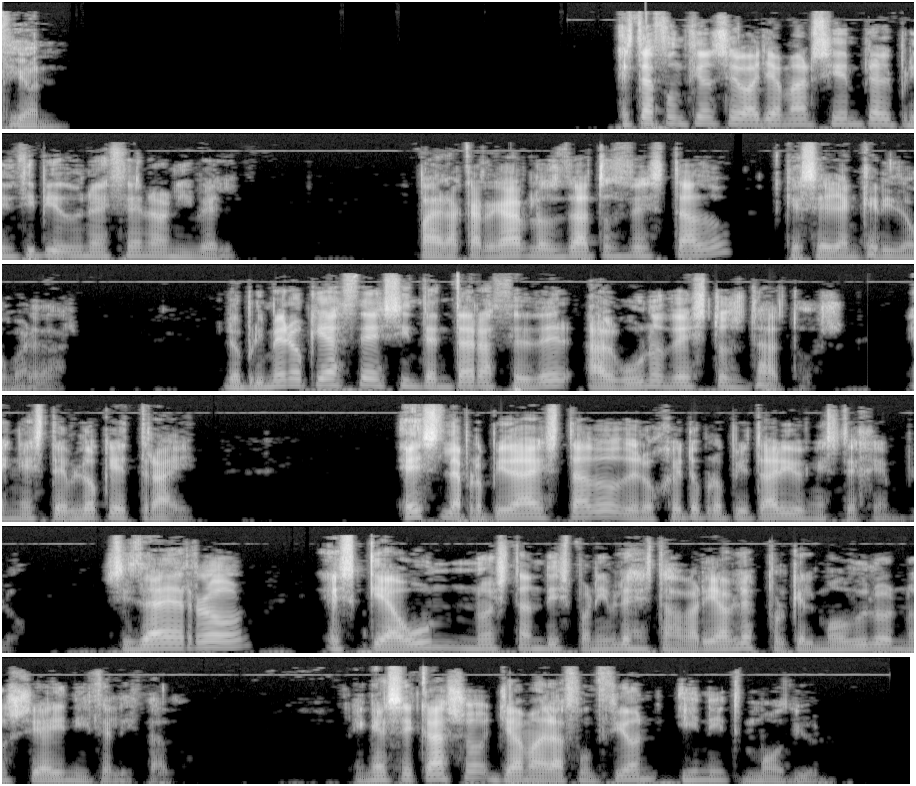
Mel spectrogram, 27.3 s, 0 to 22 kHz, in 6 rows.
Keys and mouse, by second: 11.7 click, 16.3 click, 21.1-23.5 drag, 25.8 click.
